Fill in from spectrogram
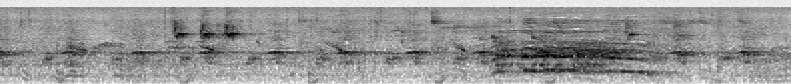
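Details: Crested fireback pheasant recorded in Sofia, Bulgaria: soft low clucking notes repeated several times a second, with a louder rising burst of sound midway through and faint background hiss.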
